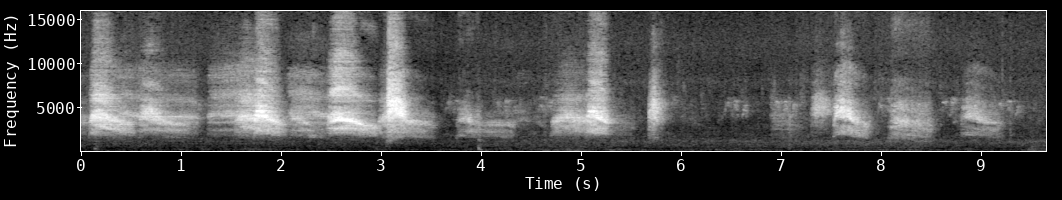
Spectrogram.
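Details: At a garden feeder where adult common starlings brought fledglings to eat suet, rough wheezy screeches come in irregular bursts, some overlapping, fading and returning, amid a commotion of many birds, captured with a camcorder.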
